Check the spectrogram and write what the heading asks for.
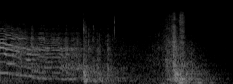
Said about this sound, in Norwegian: Får ta gå ut igjen her, da. Jeg lukker igjen døra.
